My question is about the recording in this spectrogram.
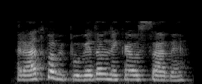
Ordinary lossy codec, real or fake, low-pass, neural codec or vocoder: AAC, 24 kbps; real; 10.8 kHz; none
